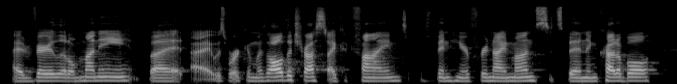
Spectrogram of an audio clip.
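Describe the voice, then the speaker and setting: The speech moves at a fairly quick pace with hardly any pauses. Loudness swings a lot, and the recording is very clean with a silent background. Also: woman, fairly low pitch for a woman. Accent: US Midwestern. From Ohio, US Midwest. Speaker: podcast host and mindset coach. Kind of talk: casual solo podcast monologue. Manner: animated.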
